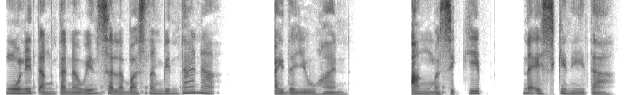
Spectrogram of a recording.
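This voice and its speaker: A woman's voice: very deep voice, moderate pace, a little mellow, no room sound, clean studio sound. A woman narrating a scripted romance story in a theatrical, emphatic manner.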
